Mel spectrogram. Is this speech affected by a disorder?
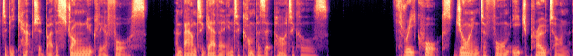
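No.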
